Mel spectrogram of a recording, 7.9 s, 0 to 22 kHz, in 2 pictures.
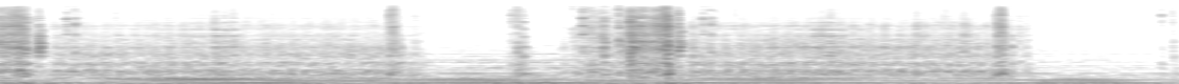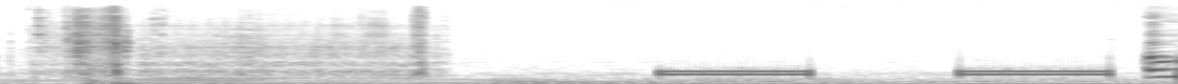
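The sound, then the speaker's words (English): A telephone busy signal on a line dialed from a bedroom phone in a Manhattan apartment: after a stretch of dense mechanical clatter, a steady two-part tone sounds in two short bursts separated by a brief silence. “I have been dialing Murray Hill 40098 now for the last three quarters of an hour, and the line is always busy.”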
